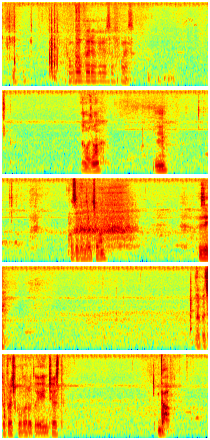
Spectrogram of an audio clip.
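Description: A second man speaks quietly in a low voice, close by.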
